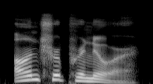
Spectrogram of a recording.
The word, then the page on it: entrepreneur: American English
